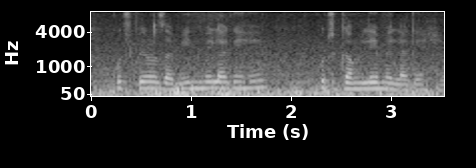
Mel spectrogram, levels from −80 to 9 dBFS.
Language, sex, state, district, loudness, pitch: Hindi, female, Bihar, Saran, -17 LUFS, 150 Hz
